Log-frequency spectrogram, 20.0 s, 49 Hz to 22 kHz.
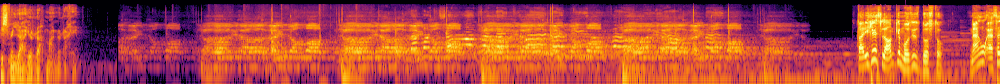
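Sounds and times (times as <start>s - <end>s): voices chanting in unison: 2.4s - 17.5s
deep low hit: 9.6s - 19.4s.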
